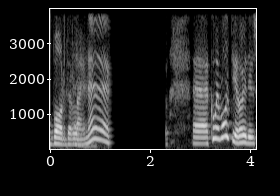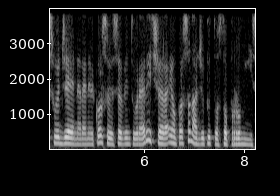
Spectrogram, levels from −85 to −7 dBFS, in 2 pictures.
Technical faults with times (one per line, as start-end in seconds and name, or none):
1.16-2.32 long network dropout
